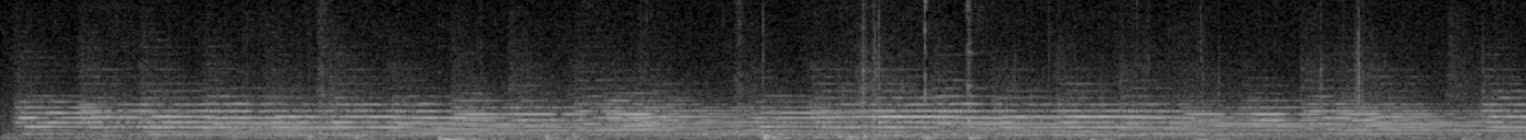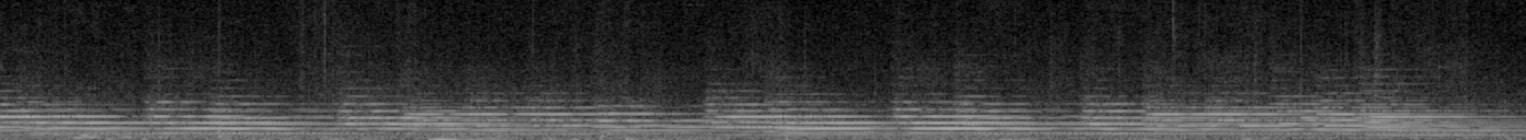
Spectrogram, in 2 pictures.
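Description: Church bells ringing: many overlapping ringing tones that start suddenly and continue, the pitches changing every second or so.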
